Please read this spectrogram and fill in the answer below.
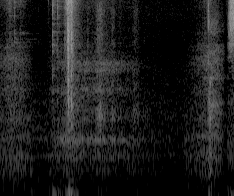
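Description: Near silence, apart from a faint, brief handling sound about two-thirds of a second in, as white cardstock and a metal cutting die are laid on the plate of a die-cutting machine.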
